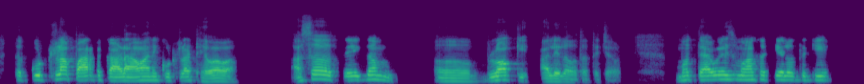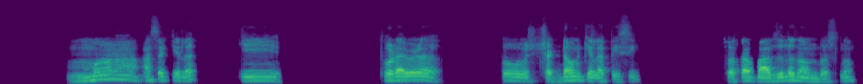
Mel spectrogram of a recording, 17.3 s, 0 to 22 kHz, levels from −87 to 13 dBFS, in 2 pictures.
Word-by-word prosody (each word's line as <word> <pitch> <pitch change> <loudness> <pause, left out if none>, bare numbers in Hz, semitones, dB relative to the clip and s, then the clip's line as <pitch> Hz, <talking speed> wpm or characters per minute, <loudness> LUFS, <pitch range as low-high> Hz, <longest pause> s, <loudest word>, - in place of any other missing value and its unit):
तर - - -5
कुठला 250 - +3
पार्ट 145 +2 +5
काढावा 125 +1 +6
आणि 135 0 0
कुठला 130 0 -3
ठेवावा. 105 +1 +2 0.7
असं 180 -2 +2
ते 140 - 0
एकदम 155 0 0 0.5
अ, 115 - -8 0.4
ब्लॉक 150 +2 +3 0.2
आलेला 105 -1 +1
होता 85 - -9
त्याच्यावर. - - -17 0.6
मग 150 - -1
त्यावेळेस 160 +2 +3
मग 155 -1 +2
असं 160 0 -4
केलं 155 -1 +3
होतं, 145 0 -8
की 145 0 -1 1.1
मग 150 +7 -4
असं 135 +1 -3
केलं, 125 -2 -2 0.5
की 130 -1 -4 1.0
थोड्यावेळ 140 +1 +5 0.7
तो 130 -2 -1
शटडाउन 120 +4 -1
केला 115 -3 +1
पीसी. - - -11 0.9
स्वतः 130 +5 +3
बाजूला 120 +4 +4
जाऊन 115 -5 -1
बसलो. 115 +3 -7
135 Hz, 120 wpm, -23 LUFS, 125-150 Hz, 1.1 s, काढावा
